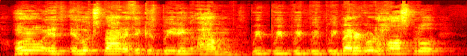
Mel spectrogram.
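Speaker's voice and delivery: high, loud alarmed stammer; panicked fear. Retold or imitated. Mom reacts to child's scraped knee, high loud panicky voice. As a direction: sound like a shaken grown-up losing it. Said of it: "And the reaction is".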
